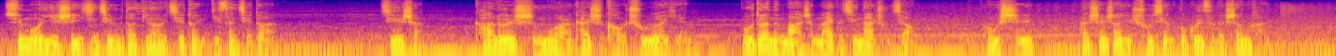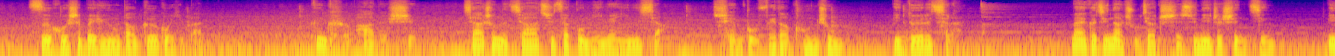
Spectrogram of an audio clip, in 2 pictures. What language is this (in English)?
Chinese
